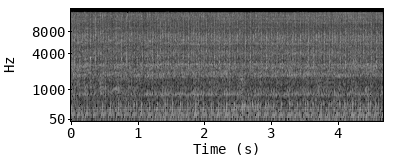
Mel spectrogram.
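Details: Pre-1981 Chrysler Slant Six, warm, idling after valve lash adjustment (.010 intake, .020 exhaust, hot): light even valve tick, normal for solid lifters.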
